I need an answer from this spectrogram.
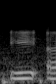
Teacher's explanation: कंठ प्लस तालू क्या होता है कंठ तालव्य होता है तो ए में कंठ तालव्य से बोलते हैं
